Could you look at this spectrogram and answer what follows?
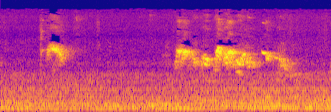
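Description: A red-whiskered bulbul gives a short chirp, then a quick run of bright, clear chirps close by, over a low background hum.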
